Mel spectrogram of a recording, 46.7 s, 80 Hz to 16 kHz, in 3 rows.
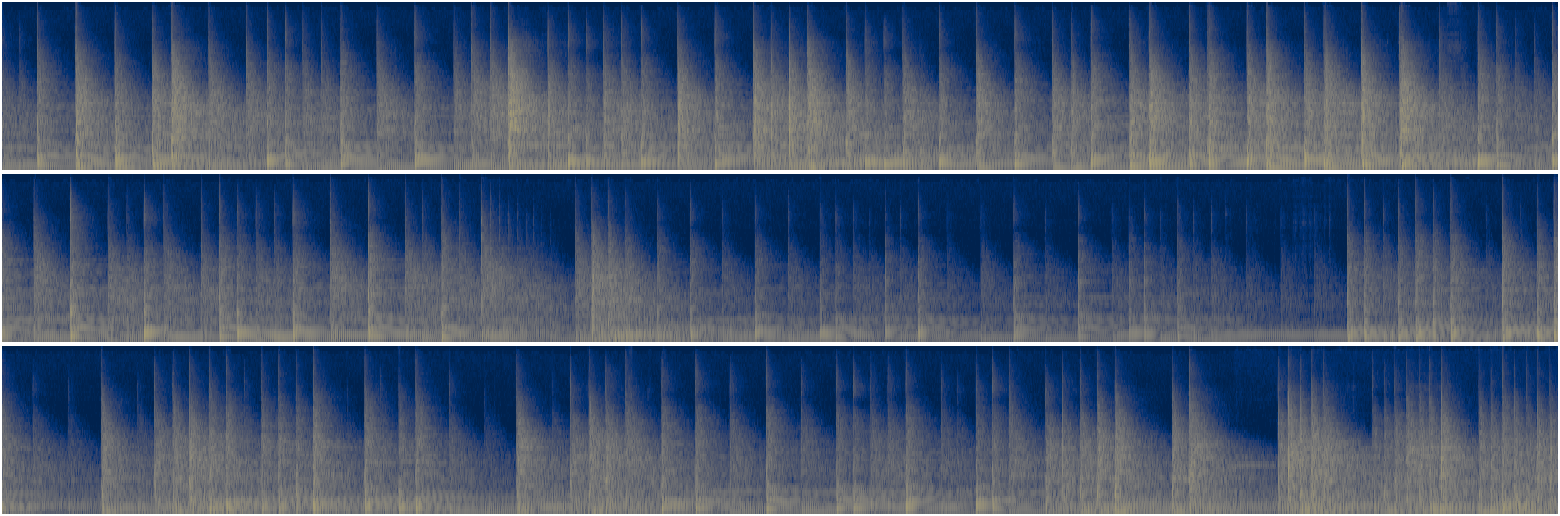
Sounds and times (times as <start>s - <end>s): Timpani: 0.0s - 25.0s
Drum kit: 0.0s - 46.6s.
